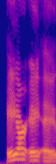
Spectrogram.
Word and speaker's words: AIRIA: AR AA, that's pronounced A I R I A, is the control plane for this new reality.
